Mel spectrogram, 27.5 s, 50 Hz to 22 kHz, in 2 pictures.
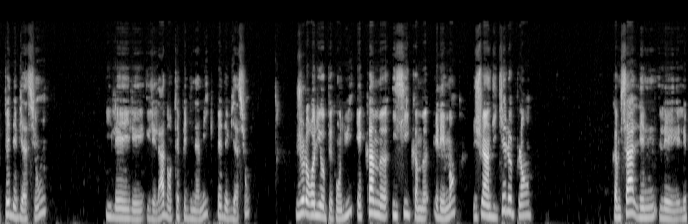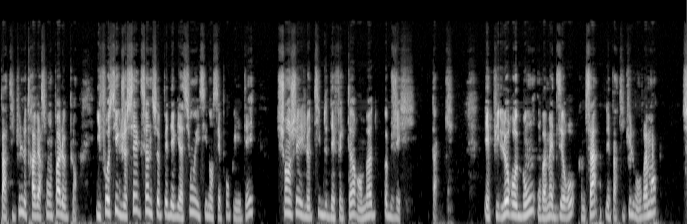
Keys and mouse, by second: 2.7 click, 4.2 click, 6.5 click, 9.3 click, 12.0 click, 16.3 click, 17.7 click, 20.6 click, 22.2 click, 24.6 click, 26.6 click.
